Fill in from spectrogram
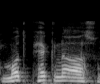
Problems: background sounds at intervals, background conversations at intervals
